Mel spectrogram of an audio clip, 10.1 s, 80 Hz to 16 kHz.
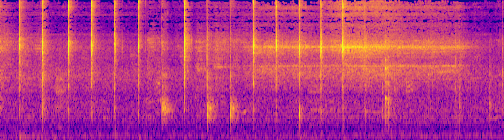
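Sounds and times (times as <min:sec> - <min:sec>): wooden pestle pounding in mortar: 0:00.0 - 0:07.9.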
